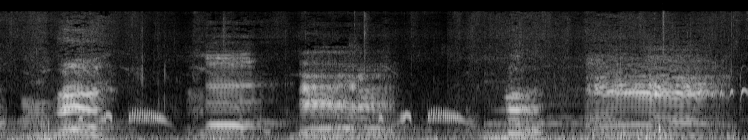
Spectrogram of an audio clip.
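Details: A herd of cows on a traditional village farm heading toward green grass fields, lowing in several deep, drawn-out moos of about a second each, some rising then falling, with short pauses between callers.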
